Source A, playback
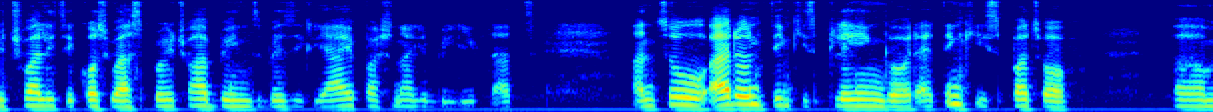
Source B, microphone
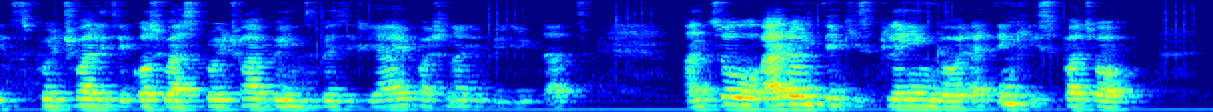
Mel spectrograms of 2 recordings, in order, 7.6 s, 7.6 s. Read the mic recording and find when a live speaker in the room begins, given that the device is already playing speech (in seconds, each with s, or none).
none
